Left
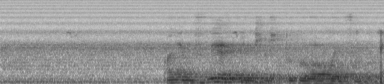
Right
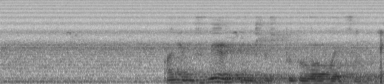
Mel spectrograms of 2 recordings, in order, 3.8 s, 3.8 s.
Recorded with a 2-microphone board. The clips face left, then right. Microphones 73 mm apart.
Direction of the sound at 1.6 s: 15° right (ahead or behind).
